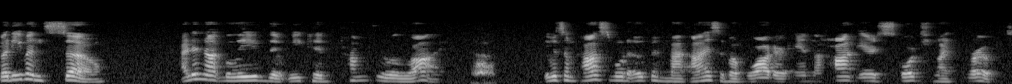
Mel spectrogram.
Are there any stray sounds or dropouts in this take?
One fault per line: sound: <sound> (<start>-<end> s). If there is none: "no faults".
sound: bark (4.7-5.0 s)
